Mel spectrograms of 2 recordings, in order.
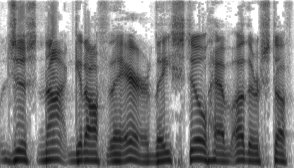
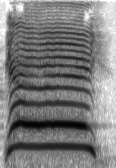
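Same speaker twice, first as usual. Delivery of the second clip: high, loud happy squeal; excited cheer; 6 dB louder than usual. Real, not acted. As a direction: cheer it out with delight. Cheering at a posted picture.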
